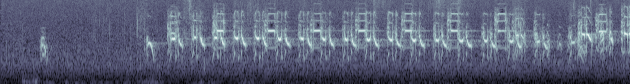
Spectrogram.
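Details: A single sharp note, then a grey francolin (teetar) launches into a long, loud series of ringing, harsh repeated notes, about two per second, continuing steadily through the recording in open rural surroundings.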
